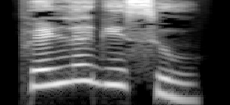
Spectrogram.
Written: ಪೊಳಕಿಸು

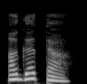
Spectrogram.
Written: ಆಗತೆ

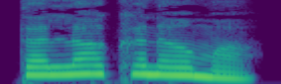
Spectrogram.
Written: ತಲ್ಲಖನಾಮಾ

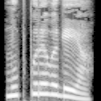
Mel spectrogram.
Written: ಮುಪ್ಪುರವಗೆಯ

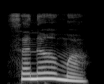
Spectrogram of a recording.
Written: ಸುನಾಮಿ

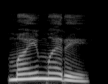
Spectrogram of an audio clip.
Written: ಮೈಮರೆ

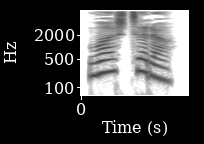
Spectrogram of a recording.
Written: ವಾಶ್ಚರ

